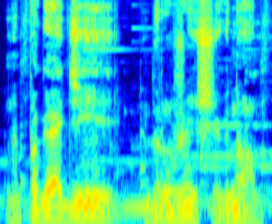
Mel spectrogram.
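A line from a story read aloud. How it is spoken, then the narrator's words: Calm old man. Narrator (Russian): спокойно проговорил старец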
